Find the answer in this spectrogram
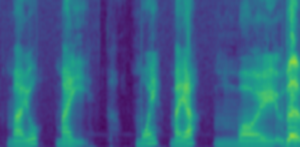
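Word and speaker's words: моё: If you have a neutral noun, it is mayo. Mayo. And if you have something in plural, regardless of the initial gender of that noun, you are going to say mai. Mai. Muy, maya, mayo, mai.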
